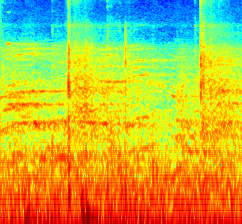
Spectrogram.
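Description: Badminton racket striking a shuttlecock once, a sharp smack about two-thirds of a second in, with a fainter hit about a second later, amid sneaker squeaks on a wooden gym floor and chatter from other courts over a steady low rumble.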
